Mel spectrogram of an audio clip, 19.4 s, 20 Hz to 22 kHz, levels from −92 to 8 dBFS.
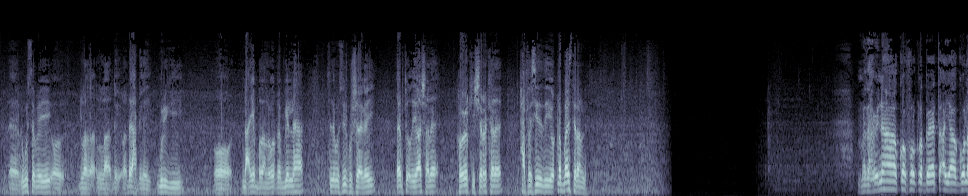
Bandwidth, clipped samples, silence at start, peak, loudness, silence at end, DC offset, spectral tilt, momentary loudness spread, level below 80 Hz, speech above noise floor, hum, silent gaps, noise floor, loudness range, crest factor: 10 kHz; under 0.1%; 0.05 s; -2 dBFS; -18 LUFS; 0 s; under 0.1%; -7 dB/octave; 23 LU; -54 dBFS; 65 dB; none; none; -82 dBFS; 4 LU; 16 dB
